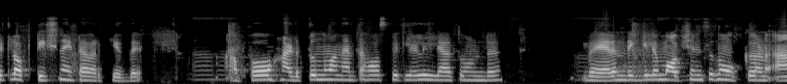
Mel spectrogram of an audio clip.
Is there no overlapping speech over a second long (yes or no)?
no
